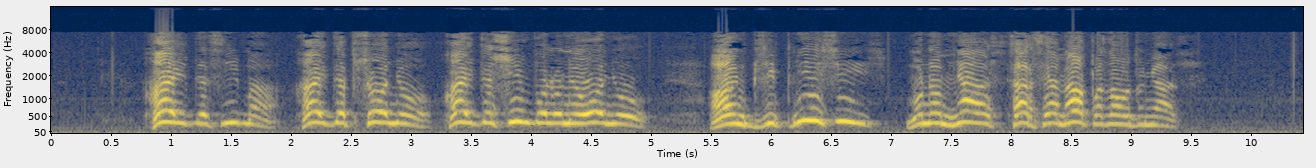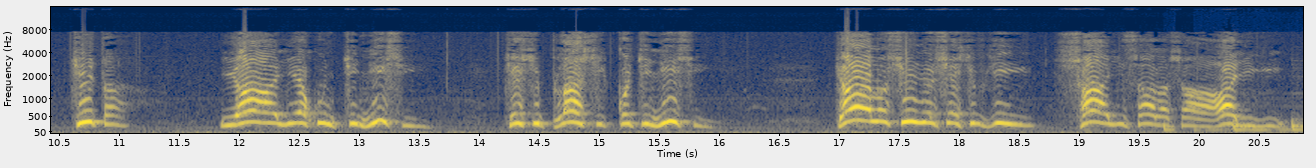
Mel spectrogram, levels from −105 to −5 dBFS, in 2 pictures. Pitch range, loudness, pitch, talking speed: 255-305 Hz, -15 LUFS, 280 Hz, 100 wpm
